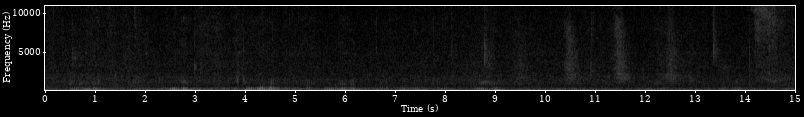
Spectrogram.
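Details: A homeless cat waiting on the stairs purrs in rhythmic low pulses, each breath-cycle swelling roughly every one and a half seconds, the rumble softening toward the end amid faint taps and rustles.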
